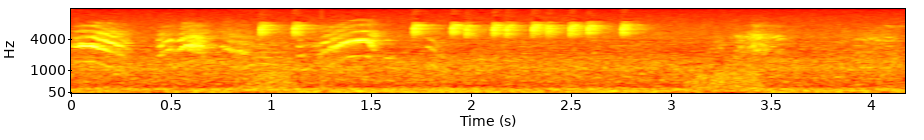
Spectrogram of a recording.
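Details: A European robin in a rose garden, annoyed by a couple of Rose-ringed Parakeets on the branch above, ticks irritably at them: sharp, high ticks about four a second, with harsh parakeet screeches early on over a low rumble.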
